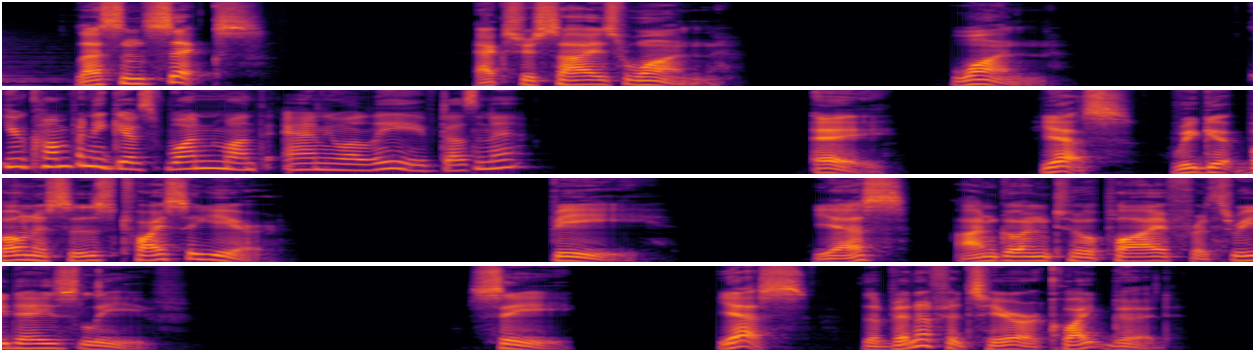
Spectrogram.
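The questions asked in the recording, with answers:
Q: Your company gives 1 month annual leave, doesn't it?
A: C: Yes, the benefits here are quite good.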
